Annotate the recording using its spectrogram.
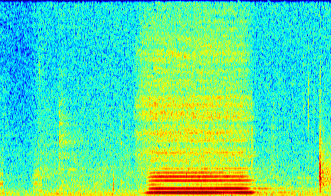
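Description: A single steady keyboard note, held for about a second and a half and then released, giving the choir its starting pitch before an a cappella song. A short click follows near the end.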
